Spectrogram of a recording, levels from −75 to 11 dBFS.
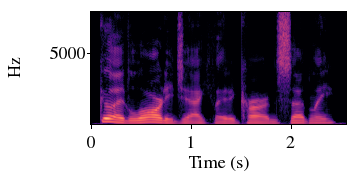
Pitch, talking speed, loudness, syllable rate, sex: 130 Hz, 120 wpm, -19 LUFS, 5.1 syllables/s, male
